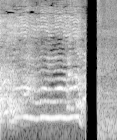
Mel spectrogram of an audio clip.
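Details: Pet Alaskan Malamute Luoluo at home gives a sustained, steady, tonal howl lasting just over a second, with a slight rise at the end before it cuts off abruptly.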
